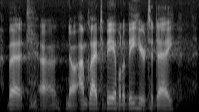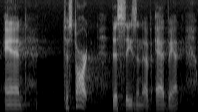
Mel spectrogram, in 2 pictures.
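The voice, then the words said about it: Slightly scratchy, hoarse voice. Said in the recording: “my voice is a little bit scratchy today, I may or may not have yelled at the TV some yesterday”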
